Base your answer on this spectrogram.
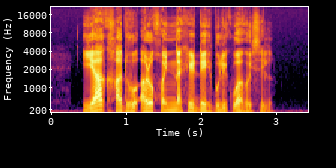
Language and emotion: Assamese, neutral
